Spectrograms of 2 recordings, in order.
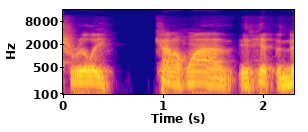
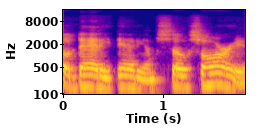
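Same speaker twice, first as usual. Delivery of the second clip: put-on crying voice, much slower; 10 semitones higher than usual. A father retells what his crying daughter said to him: imitating a crying daughter. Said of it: "And she's crying".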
